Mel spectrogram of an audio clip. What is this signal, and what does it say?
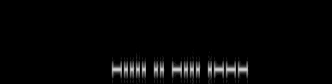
Morse code, heard as a keyed tone, about 40 wpm, 700 Hz. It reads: 6IBJ
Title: Four Challenging Letter-Number Combinations 40wpm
